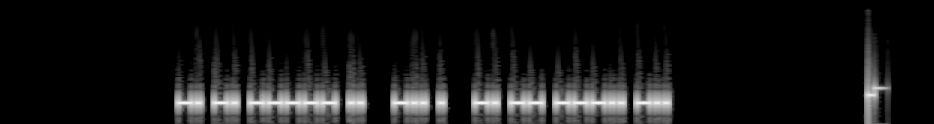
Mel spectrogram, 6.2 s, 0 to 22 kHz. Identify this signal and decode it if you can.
Morse code, heard as a keyed tone, about 40 wpm, 700 Hz. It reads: NN0I DE NM8D
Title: USA Callsign DE Callsign - 4 Characters - 40wpm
